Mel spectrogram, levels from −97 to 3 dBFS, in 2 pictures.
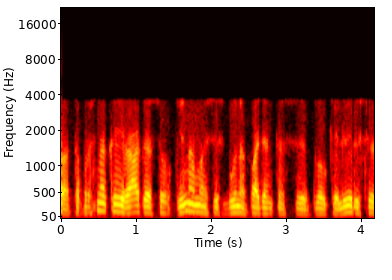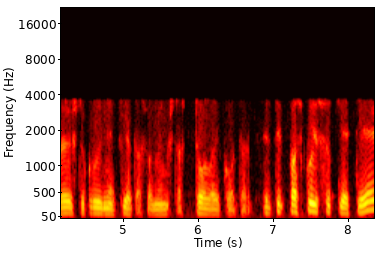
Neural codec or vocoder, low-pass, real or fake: none; 3.6 kHz; real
